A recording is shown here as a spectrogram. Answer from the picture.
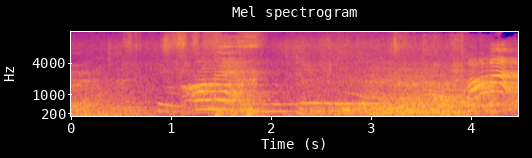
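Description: A small child calls out loudly from the back pews during a church service, one drawn-out shout followed later by a brief rising cry, echoing over a low murmur of background noise.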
